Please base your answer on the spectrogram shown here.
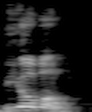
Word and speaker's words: বিহ্বল: এটা উচ্চারণ হচ্ছে বিহ্বল।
